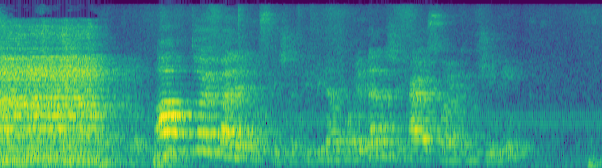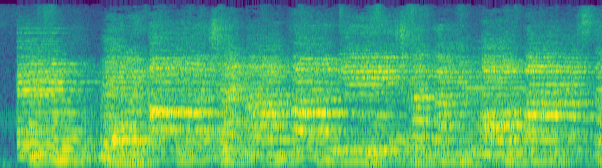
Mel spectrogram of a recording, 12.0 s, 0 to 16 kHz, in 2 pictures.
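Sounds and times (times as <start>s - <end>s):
choir singing with music: 0.0s - 1.3s, 6.2s - 12.0s.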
